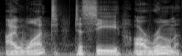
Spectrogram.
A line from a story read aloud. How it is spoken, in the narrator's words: Rosemary said, raising her voice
